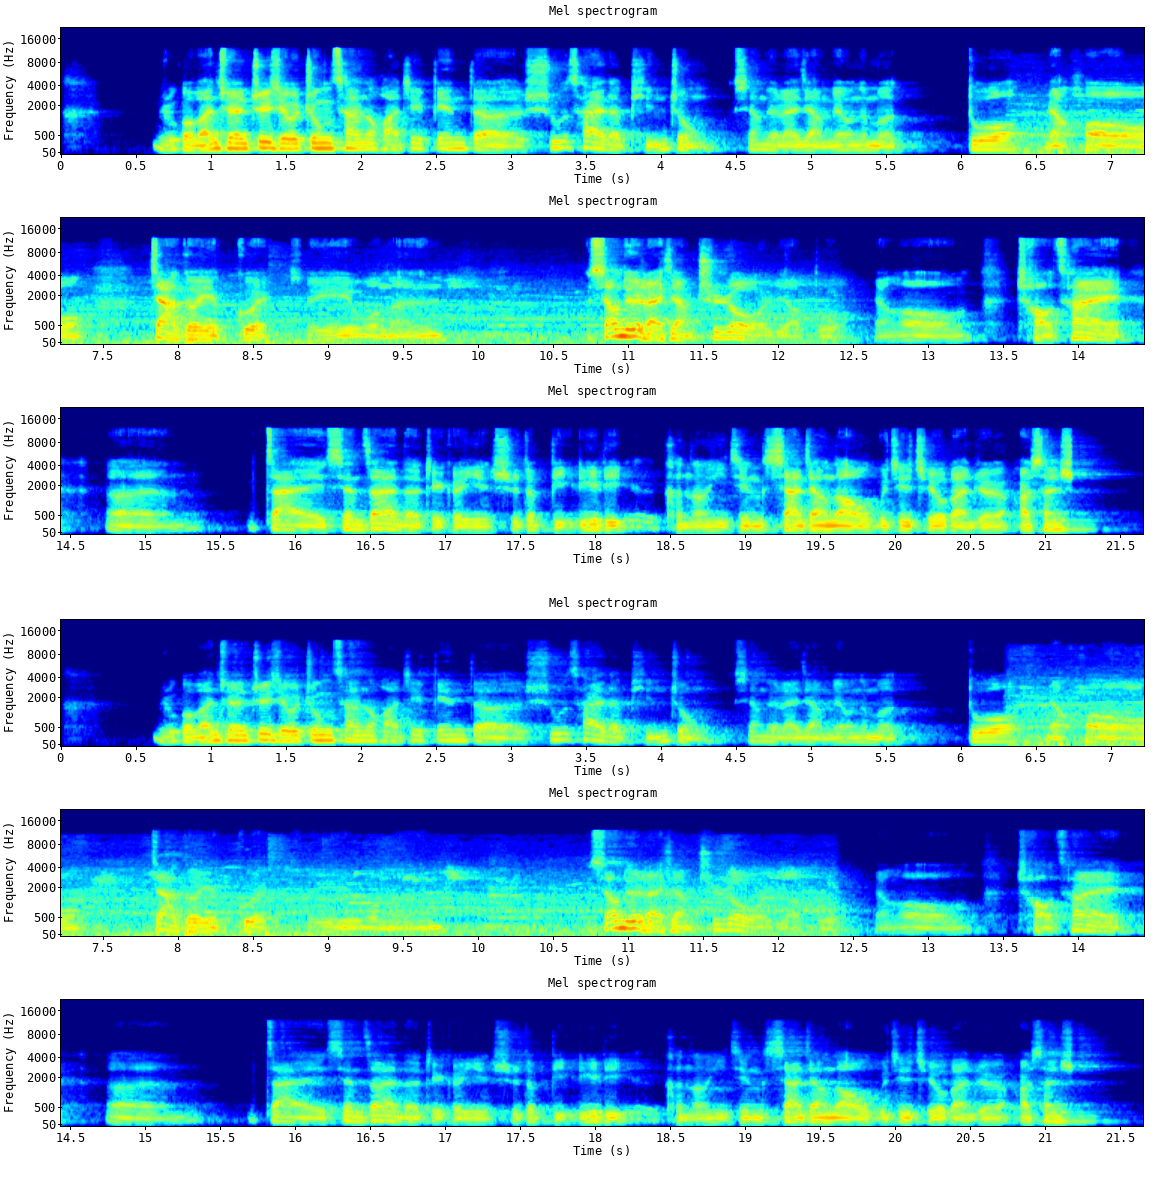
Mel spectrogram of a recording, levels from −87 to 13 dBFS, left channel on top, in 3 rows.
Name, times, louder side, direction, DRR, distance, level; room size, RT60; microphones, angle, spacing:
voice 1, 0.6-5.6 6.0-10.1 10.7-14.4 14.7-15.4 15.8-21.2, left 4 dB, 40° left, 0.5 m, -23 dB
sound 1, 6.3-12.4, right 2 dB, 35° right, 1.1 m, -33 dB
23.0 x 17.0 x 3.1 m
head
